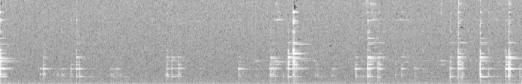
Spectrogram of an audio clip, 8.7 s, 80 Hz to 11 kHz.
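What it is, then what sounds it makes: Glass carousel figurine clinking. Fingertips turn the top flag of a small clear glass carousel figurine so it spins, and its dangling glass horses knock together. Light, bright clinks and short ringing chimes come in irregular clusters, with faint tones around 1 and 2 kHz, over a low, steady background rumble.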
